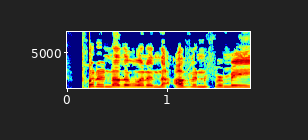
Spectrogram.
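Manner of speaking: contented talk while chewing. Retelling how a customer asked for more food, imitating a happy man chewing. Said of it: "smiling and chewing and being like".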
